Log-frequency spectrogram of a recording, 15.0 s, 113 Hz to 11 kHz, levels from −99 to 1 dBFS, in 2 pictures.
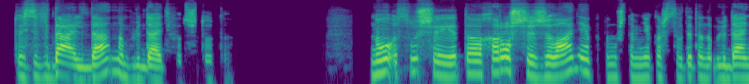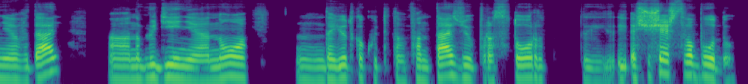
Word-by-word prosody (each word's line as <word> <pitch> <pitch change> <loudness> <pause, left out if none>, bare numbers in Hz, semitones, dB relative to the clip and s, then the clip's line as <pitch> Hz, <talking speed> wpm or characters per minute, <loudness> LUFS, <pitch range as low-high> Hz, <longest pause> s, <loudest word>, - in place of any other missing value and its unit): То 175 - -6
есть 170 0 0
вдаль, 160 -3 +2
да, 160 +9 +4
наблюдать 155 -8 -1
вот 135 - -17
что-то. 135 -1 -9 1.4
Ну, 200 0 +3
слушай, 195 -4 +1
это 185 +4 +1
хорошее 220 -5 +4
желание, 175 +8 +3
потому 165 -2 -13
что, 170 - -4
мне 160 +1 -4
кажется, 170 -1 -6
вот 155 - -8
это 165 0 -3
наблюдание 155 0 -1
вдаль, 160 - +2 0.5
а, 150 0 -4
наблюдение, 150 -2 -2
оно, 160 +4 0 0.5
м, 140 -1 -10
даёт 150 0 -3
какую-то 145 -2 -11
там 135 -1 -11
фантазию, 155 +2 0
простор, 155 +3 -3 0.4
ты, 135 -2 -14
э, 145 - -4
ощущаешь 195 +6 +4
свободу. 165 -6 -2
160 Hz, 130 wpm, -21 LUFS, 150-175 Hz, 1.4 s, да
